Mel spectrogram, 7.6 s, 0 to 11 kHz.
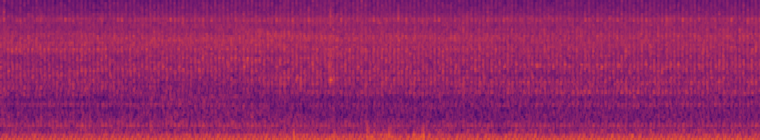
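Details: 1994 Nissan Big M pickup, BD25 2.5 L four-cylinder direct-injection diesel, after a test drive: typical direct-injection clatter ticking evenly at idle, no misses, knocks or roughness; healthy diesel.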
